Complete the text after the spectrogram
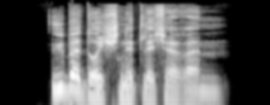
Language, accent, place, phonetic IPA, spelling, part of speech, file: German, Germany, Berlin, [ˈyːbɐˌdʊʁçʃnɪtlɪçəʁəm], überdurchschnittlicherem, adjective, De-überdurchschnittlicherem.ogg
- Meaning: strong dative masculine/neuter singular comparative degree of überdurchschnittlich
